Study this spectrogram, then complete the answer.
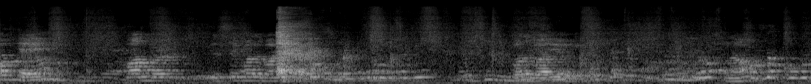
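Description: A man speaks clearly and calmly to a group nearby.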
